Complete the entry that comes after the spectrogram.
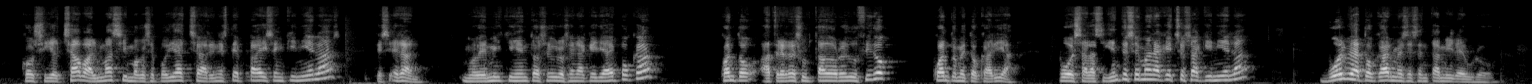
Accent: Utrillas, Aragon, Spain; yo cuando salgo me recomiendan que no vuelva a mi pueblo, que es Utrillas

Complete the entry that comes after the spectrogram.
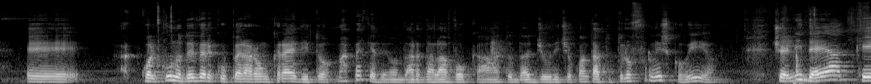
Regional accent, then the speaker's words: Veneto, Italy; Io arrivo, magari lo sentite nel mio accento, dal Veneto

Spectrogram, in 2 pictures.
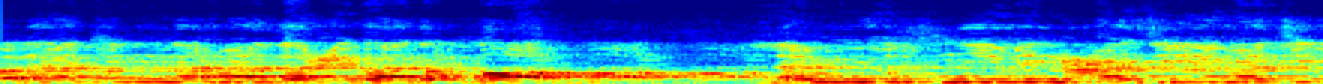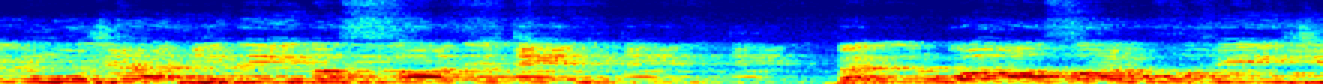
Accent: Algeria; لتبقى بلادنا الجزائر بلاداً إسلامية

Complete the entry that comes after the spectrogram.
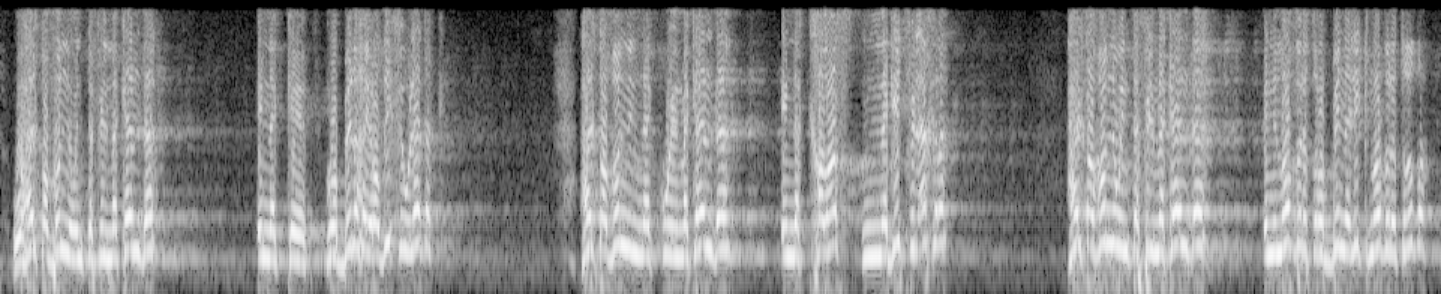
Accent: Egypt; احنا عندنا في مصر جرت عادة الناس ايه؟

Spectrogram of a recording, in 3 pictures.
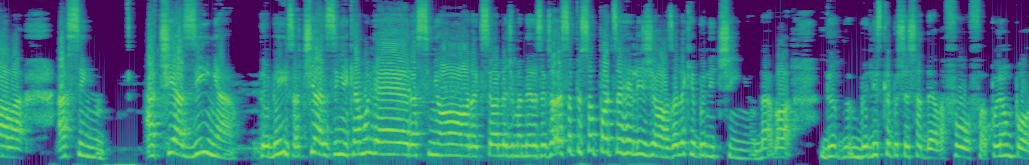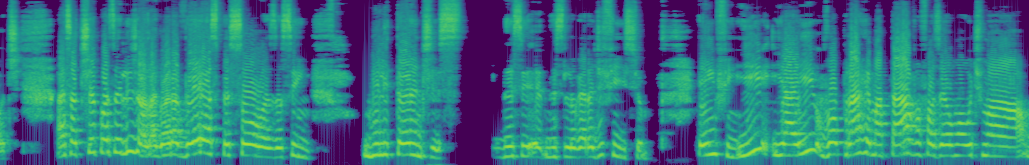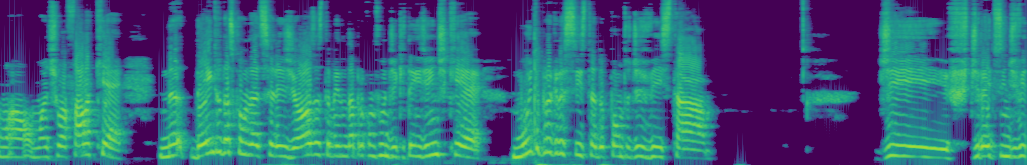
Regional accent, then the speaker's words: Brazil; born there; a gente nasceu no Brasil.

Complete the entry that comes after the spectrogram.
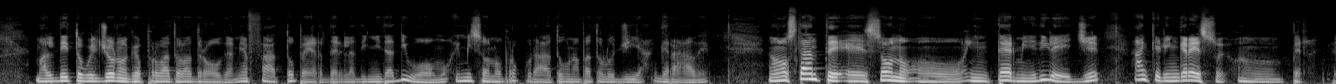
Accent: Anzio, Lazio, Italy; born there; appunto, sono nata ad Anzio, in provincia di Roma

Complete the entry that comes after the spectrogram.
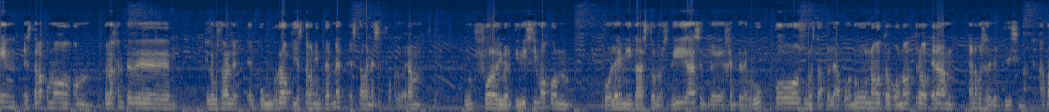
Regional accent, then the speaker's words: Miranda de Ebro, Castile and León, Spain; En mi pueblo, en Miranda de Ebro, no era fácil encontrar gente con los grupos, con los gustos musicales afines a los que tenía yo en aquella época.

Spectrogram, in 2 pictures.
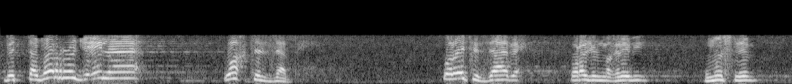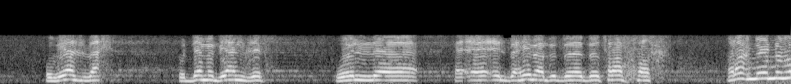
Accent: Egypt; إحنا برضو عندنا في مصر

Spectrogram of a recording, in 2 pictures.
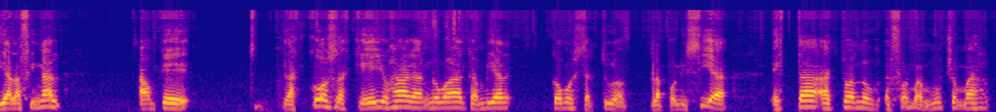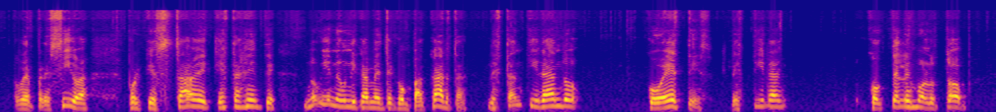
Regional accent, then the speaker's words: Ecuador; Recientemente en mi país, Ecuador, en octubre del año pasado

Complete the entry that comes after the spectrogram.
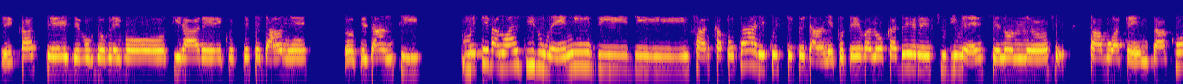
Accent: Romania; now in Italy; Io sono da Romania.

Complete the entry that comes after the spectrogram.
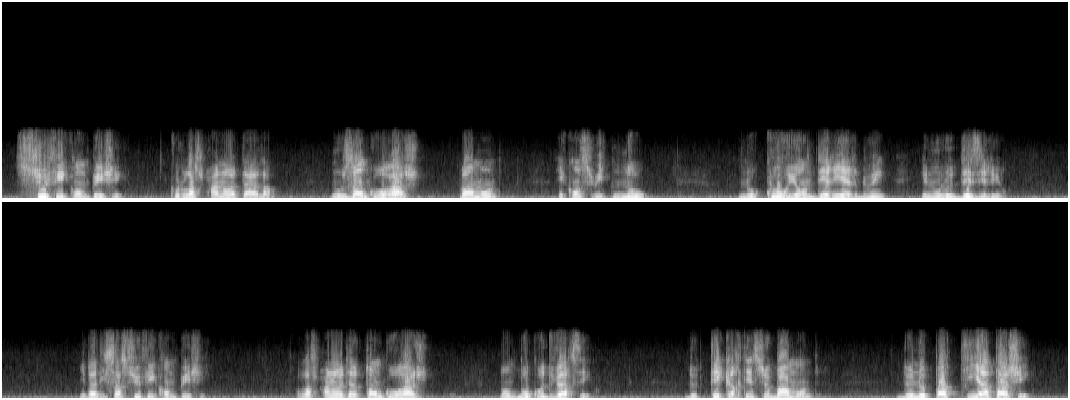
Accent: Algeria; je l'ai remarqué chez nous en Algérie, jamais on avait besoin de climatiseur.

